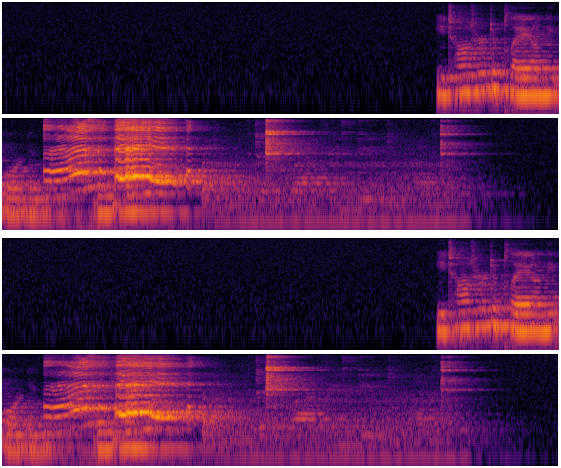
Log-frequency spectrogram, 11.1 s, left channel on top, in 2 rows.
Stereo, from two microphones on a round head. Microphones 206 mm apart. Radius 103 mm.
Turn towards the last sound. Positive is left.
turn(degrees=80)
